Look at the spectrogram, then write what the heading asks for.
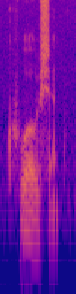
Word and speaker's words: quotient: So the question becomes, not quotient, need that K sound, that hard C sound. Quotient.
